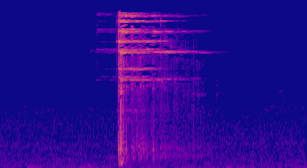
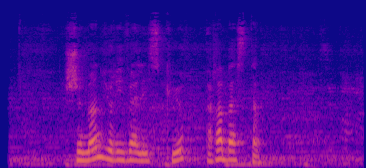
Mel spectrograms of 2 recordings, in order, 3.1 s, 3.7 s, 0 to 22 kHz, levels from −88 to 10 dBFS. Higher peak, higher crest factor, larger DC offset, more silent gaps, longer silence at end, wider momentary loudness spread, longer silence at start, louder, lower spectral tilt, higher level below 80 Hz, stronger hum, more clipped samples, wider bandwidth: first, -6 dBFS vs -16 dBFS; first, 26 dB vs 18 dB; neither; neither; first, 1.2 s vs 0 s; about the same, 19 LU vs 21 LU; first, 1.15 s vs 0.1 s; first, -24 LUFS vs -32 LUFS; second, 1.5 dB/octave vs -6 dB/octave; about the same, -72 dBFS vs -68 dBFS; neither; neither; about the same, 16 kHz vs 16 kHz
